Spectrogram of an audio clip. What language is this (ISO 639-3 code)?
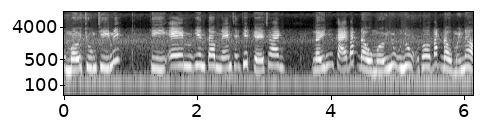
vie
